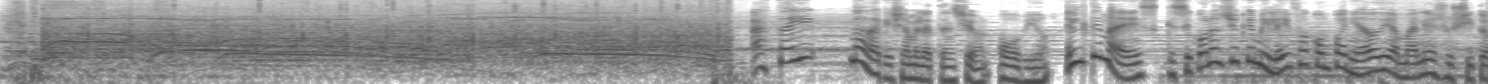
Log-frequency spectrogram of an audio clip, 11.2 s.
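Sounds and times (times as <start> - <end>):
applause from a large opera audience: 0.2 - 5.6
people shouting: 0.2 - 5.6
speech: 5.8 - 11.1.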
